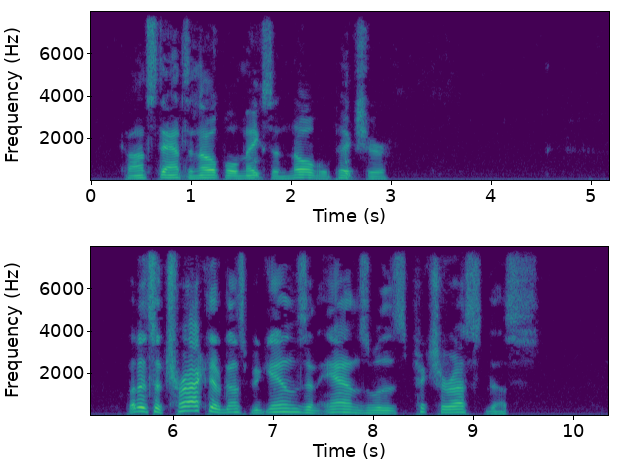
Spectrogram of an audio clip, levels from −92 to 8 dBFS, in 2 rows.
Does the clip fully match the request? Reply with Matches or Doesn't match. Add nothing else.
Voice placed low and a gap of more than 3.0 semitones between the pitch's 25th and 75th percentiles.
Matches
